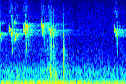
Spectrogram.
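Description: A wild male bird, sitting at the top of a small ponderosa pine, gives a run of sharp, high chirps, four quick notes in a cluster, then one more after a pause, with steady low background noise underneath.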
